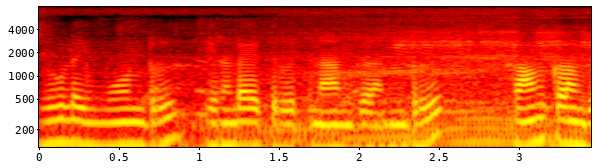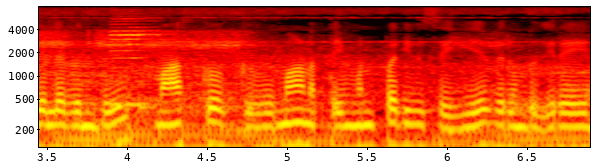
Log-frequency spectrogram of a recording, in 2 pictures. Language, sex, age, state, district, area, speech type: Tamil, male, 18-30, Tamil Nadu, Madurai, rural, read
